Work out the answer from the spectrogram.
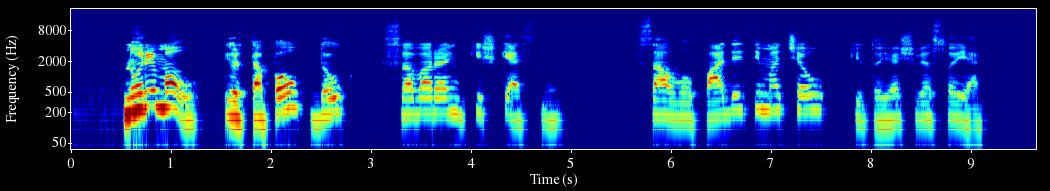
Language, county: Lithuanian, Panevėžys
